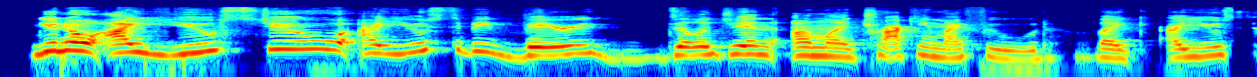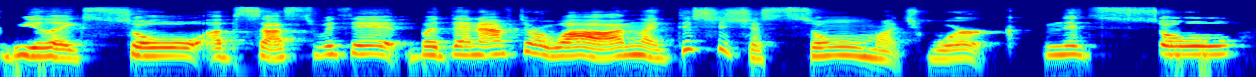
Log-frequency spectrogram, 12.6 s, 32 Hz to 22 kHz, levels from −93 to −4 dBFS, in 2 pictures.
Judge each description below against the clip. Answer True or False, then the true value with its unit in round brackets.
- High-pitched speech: True (215 Hz)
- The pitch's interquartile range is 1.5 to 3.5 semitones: False (4.2 semitones)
